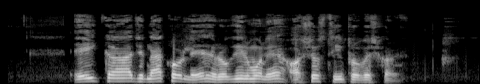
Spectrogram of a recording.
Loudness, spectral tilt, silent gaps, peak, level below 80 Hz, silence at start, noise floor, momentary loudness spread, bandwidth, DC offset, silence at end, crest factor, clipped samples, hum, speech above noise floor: -16 LUFS; -5.5 dB/octave; none; 0 dBFS; -62 dBFS; 0.75 s; -48 dBFS; 9 LU; 11.5 kHz; under 0.1%; 0.35 s; 16 dB; under 0.1%; none; 33 dB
